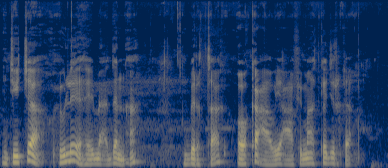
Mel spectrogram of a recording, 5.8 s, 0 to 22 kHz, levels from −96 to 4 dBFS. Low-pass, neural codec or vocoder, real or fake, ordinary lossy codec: none; none; real; none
